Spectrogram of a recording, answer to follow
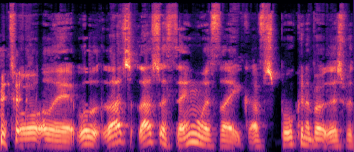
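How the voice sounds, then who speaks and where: A man is heard on a very clean recording with a silent background, dry and close with no echo. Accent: Scottish. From east coast of Scotland. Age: young. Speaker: musician. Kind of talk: casual chat.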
